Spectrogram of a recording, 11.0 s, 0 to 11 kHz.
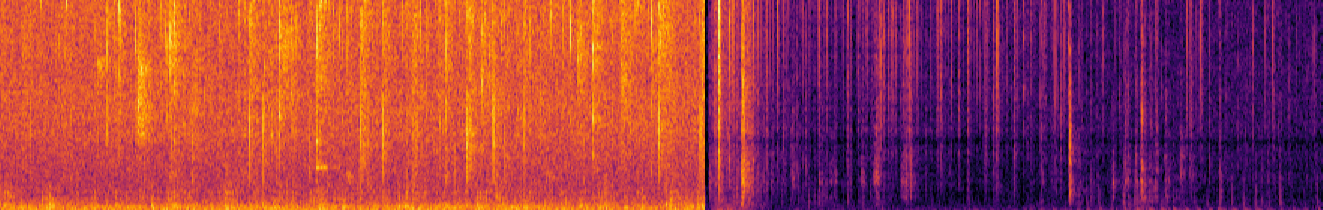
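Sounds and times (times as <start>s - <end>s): deep fire rumble: 0.0s - 6.1s, 7.0s - 11.0s
wood fire crackling in a stove: 0.0s - 11.0s.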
